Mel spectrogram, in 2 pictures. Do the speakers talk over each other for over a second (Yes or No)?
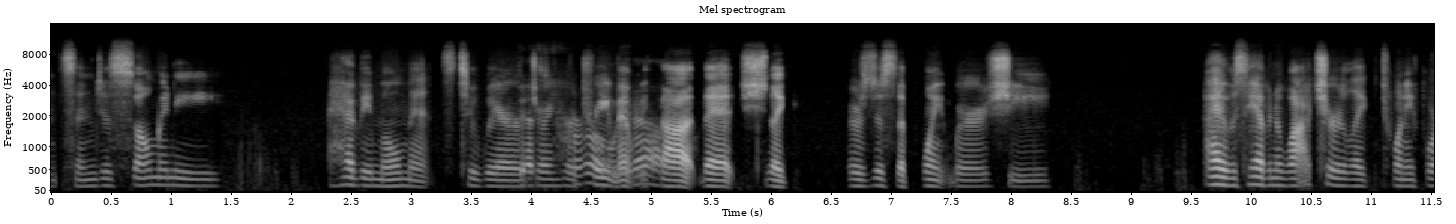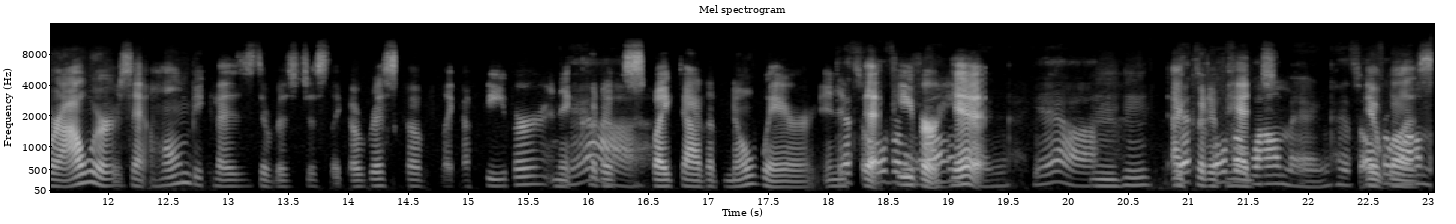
Yes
